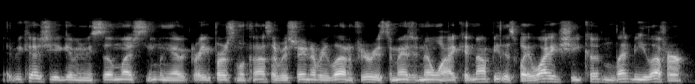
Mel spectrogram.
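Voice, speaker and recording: A man's voice: on the low side, fairly even intonation, racing, lo-fi sound. A young man giving a jokey, hammy amateur reading of a story. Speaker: amateur fan fiction reader.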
